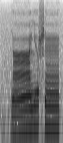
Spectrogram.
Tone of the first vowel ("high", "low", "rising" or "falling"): rising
